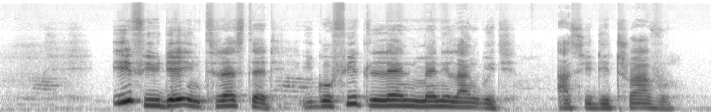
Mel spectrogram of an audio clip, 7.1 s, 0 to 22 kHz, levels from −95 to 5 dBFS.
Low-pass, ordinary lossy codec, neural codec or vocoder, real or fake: 19.8 kHz; none; none; real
